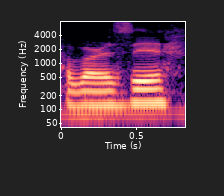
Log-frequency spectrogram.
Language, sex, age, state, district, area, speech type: Manipuri, male, 18-30, Manipur, Thoubal, rural, spontaneous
